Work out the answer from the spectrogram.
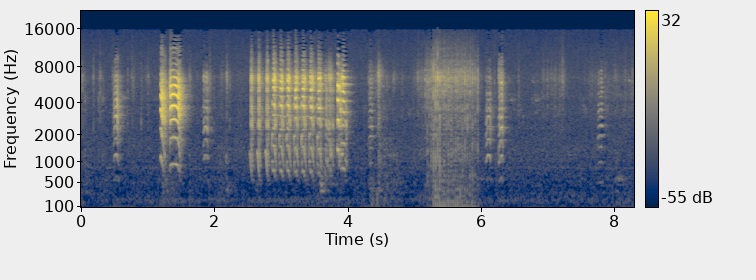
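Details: Captive Australian zebra finches taking their morning bath: nasal, harmonic-rich calls, then a quick run of about ten evenly spaced repeated notes near three seconds, with a burst of splashing water around five seconds and a few more short calls.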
